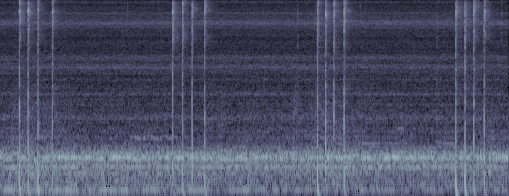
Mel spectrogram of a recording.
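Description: Hand torque ratchet for dental implants clicking in quick runs of three or four clicks, four times, about a second and a half apart, as it turns the implant into the jawbone.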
